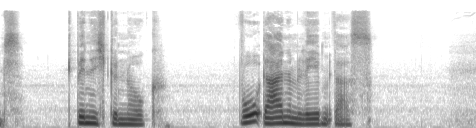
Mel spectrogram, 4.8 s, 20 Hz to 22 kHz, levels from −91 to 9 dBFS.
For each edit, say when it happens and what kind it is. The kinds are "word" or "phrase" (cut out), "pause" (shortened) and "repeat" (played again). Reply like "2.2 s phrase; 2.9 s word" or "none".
1.1 s word; 2.6 s word; 3.3 s word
